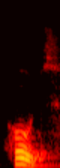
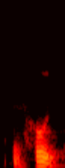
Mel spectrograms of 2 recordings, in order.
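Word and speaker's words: hoed: Like hood. Hood. That means a hat.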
